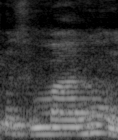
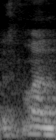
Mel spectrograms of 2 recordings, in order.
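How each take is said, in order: First: The name ends with an extra syllable 'nu'. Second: The name ends without the extra syllable. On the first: The speaker calls it wrong. "tapi tidak bisa dibaca Usmanu" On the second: The speaker calls it right. "dibacanya Usman"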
